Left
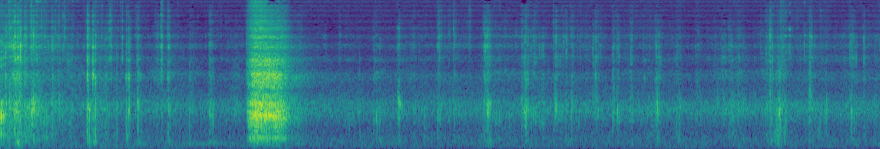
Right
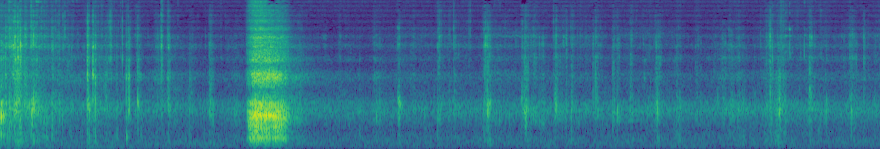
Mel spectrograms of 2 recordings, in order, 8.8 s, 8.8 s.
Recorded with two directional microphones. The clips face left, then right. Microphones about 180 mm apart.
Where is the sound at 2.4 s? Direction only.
30° right (ahead or behind).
